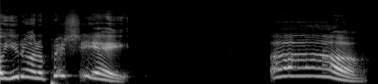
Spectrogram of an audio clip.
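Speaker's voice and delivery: loud, high mocking oh, okay; hammed-up offended scoff; sarcastic mock outrage. Mocking someone ungrateful, cutting off.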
